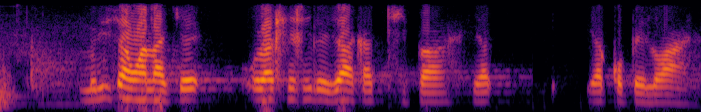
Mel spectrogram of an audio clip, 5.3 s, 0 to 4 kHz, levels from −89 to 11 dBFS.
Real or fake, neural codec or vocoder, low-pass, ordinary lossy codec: real; none; 3.6 kHz; none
